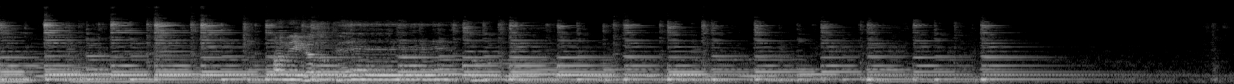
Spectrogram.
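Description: Nylon-string classical guitar playing a closing instrumental passage of plucked notes and chords, at a few notes a second; about ten seconds in the playing stops and the last notes ring away.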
